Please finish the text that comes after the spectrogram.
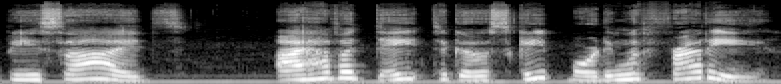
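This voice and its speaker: A woman's voice: on the high side, lively intonation, a little slow, fairly bright tone, low-quality recording. A woman voicing a dismissive older brother bear cub in a children's storybook, grumbling like a young boy.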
